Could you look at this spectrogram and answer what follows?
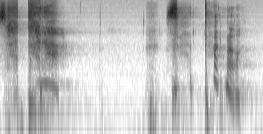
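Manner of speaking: high-pitched, drawn-out, stretched cry.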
